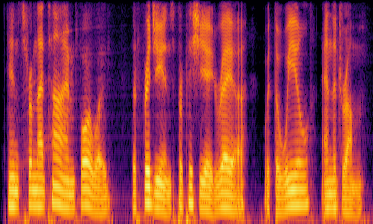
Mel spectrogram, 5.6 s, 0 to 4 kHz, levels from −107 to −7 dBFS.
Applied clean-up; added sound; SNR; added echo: neural mask model DeepFilterNet 3.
